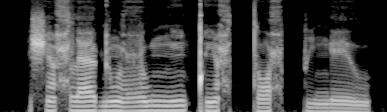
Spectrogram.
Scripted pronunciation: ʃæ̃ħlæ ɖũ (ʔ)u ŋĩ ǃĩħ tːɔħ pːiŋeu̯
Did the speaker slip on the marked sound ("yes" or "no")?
yes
